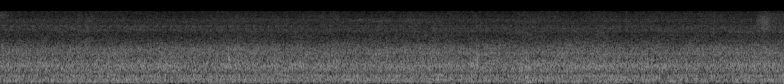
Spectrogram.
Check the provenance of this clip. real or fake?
real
